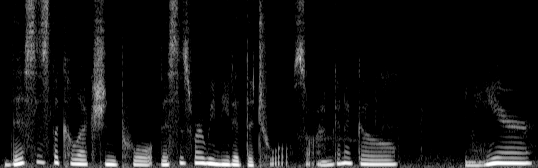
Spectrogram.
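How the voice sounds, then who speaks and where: A soft-spoken woman giving chill, understated game commentary in an ASMR style, musing aloud as she plays. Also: medium pitch, moderate pace. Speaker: video game streamer.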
